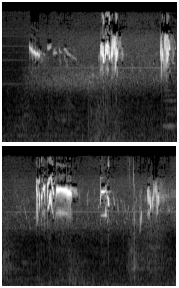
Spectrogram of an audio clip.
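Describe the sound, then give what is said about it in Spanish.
Calandra lark song in cereal farmland with fallow fields: bright, high chirping phrases in several short bursts separated by quiet gaps, over a faint steady hum. “Ave cantor, la calandria común, Melacoripa calandra, propia de cultivos cerealistas con barbechos.”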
